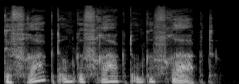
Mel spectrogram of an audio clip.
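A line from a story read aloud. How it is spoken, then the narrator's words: Murmuring. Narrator (German): murmelte Robin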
